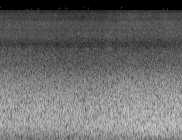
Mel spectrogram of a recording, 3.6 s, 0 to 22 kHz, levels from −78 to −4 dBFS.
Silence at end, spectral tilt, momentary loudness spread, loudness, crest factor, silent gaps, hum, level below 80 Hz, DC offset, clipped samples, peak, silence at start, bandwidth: 0 s; -4 dB/octave; 3 LU; -20 LUFS; 16 dB; none; none; -42 dBFS; under 0.1%; under 0.1%; -4 dBFS; 0 s; 17.5 kHz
